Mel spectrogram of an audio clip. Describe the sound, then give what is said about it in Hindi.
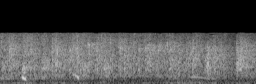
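Audience applause, loud clapping that forms a dense, steady wash of hand claps and holds at an even level through the whole stretch. “आप तो नहीं बजा रहे, तालियां बजा रहे, वैसे इतनी हल्की तालियां नहीं थी वहां, तो बड़ी जोरदार तालियां थी, जोरदार भी बजा सकते”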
